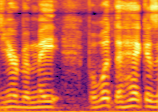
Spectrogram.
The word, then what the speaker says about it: yerba mate: And I'm continuously riding the word wave, and I just got a burst of energy because I had some yerba mate, which some people mispronounce as yerba mate.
